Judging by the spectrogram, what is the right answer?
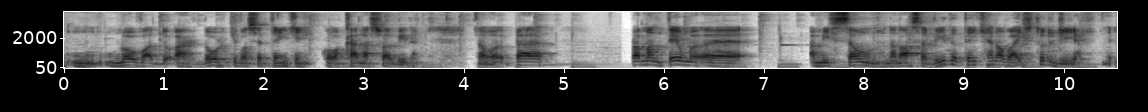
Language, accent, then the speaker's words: Portuguese; Joinville, Santa Catarina, Brazil; eu saí lá de Joinville, vim para cá, andei 3 mil quilômetros para chegar aqui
